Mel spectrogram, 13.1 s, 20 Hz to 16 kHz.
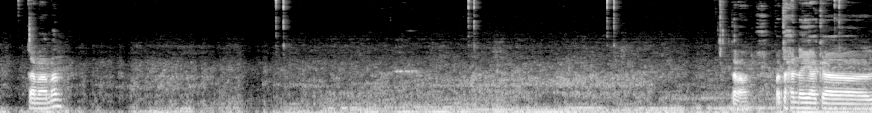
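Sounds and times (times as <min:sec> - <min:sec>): low steady rumble: 0:00.0 - 0:13.0
computer mouse clicks: 0:04.1 - 0:04.5, 0:07.0 - 0:07.3, 0:09.0 - 0:09.4, 0:10.8 - 0:11.0, 0:12.5 - 0:12.7.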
